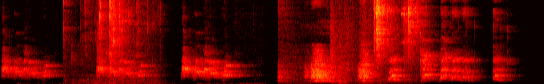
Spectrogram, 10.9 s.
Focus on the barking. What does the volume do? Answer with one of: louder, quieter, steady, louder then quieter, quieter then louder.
louder then quieter.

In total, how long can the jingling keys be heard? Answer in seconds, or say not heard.
4 s.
